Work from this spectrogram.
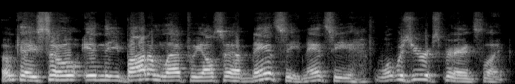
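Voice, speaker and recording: A man with a notably high-pitched voice hosts a podcast panel. He moderates in a casual, conversational style. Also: normal speed. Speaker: podcast host.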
